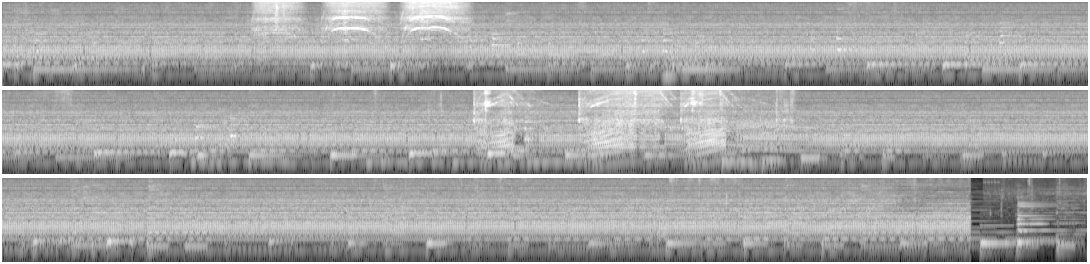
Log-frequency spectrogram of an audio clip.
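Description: Three short bursts of a chainsaw a few seconds in. About halfway through comes a circular saw, whirring up, cutting and winding down over about three seconds. Steady background music runs underneath.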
